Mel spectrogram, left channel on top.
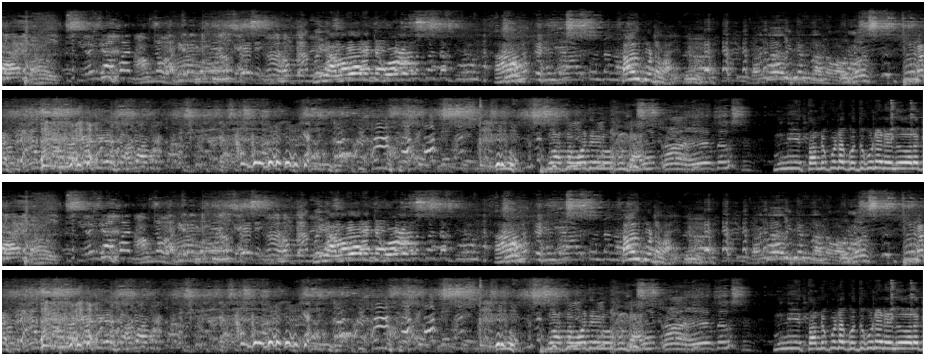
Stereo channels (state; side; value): identical; both; correlation 1.00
